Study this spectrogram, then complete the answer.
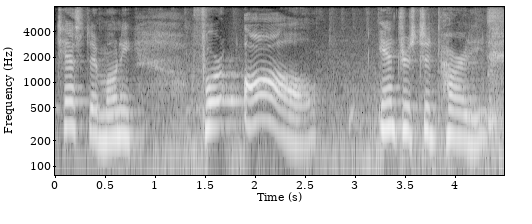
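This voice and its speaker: The speech moves at a very slow pace with lively intonation. There is audible room echo and noticeable background noise. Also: woman. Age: 80s+. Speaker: citizen testifying at public hearing. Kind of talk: public testimony. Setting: county commission meeting.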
